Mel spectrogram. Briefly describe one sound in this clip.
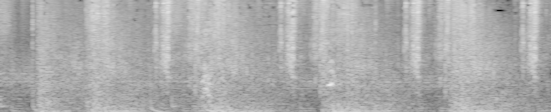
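A shotgun fires repeated loud booming shots.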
